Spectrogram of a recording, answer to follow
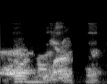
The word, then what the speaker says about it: Borja: Yeah, Borja. Borja.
